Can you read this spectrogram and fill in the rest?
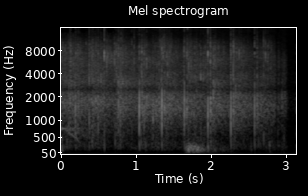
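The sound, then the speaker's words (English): A crowd breaks into applause for a chief deputy's remark during his talk, a dense steady patter of many hands clapping with a few sharper claps standing out, holding fairly even before trailing off at the end. “Yeah, you can clap on that one.”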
